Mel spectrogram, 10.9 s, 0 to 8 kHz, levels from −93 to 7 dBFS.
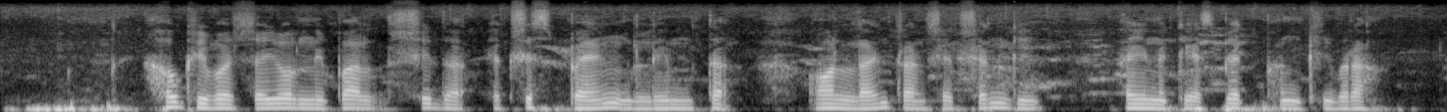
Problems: background sounds at intervals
